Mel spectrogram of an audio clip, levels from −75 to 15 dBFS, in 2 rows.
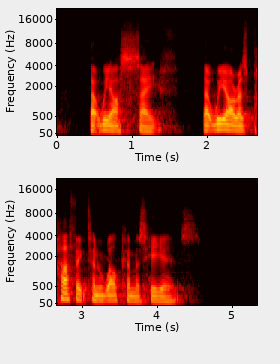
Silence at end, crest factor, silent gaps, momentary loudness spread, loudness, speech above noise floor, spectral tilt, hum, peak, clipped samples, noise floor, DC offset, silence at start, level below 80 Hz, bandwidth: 0.9 s; 22 dB; none; 11 LU; -25 LUFS; 50 dB; -6.5 dB/octave; none; -4 dBFS; under 0.1%; -74 dBFS; under 0.1%; 0.45 s; -64 dBFS; 15.5 kHz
